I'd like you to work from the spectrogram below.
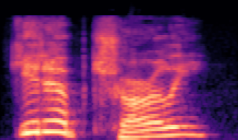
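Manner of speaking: high, urgent cry; cried out. Acted. Joe crying out to the balking horse: high urgent call. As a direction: urge the horse on in a panic. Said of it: "he cried".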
